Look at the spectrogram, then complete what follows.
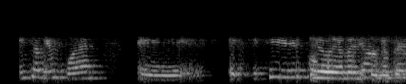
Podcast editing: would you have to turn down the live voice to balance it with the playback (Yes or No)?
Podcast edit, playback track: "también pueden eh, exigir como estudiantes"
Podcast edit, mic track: Yes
